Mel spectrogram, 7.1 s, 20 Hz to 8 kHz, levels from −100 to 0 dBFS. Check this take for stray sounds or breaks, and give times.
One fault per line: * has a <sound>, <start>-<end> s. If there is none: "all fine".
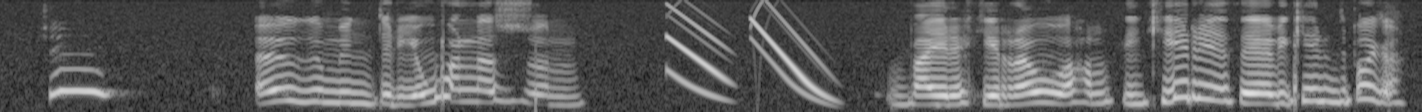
* has a chirp, 3.3-4.2 s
